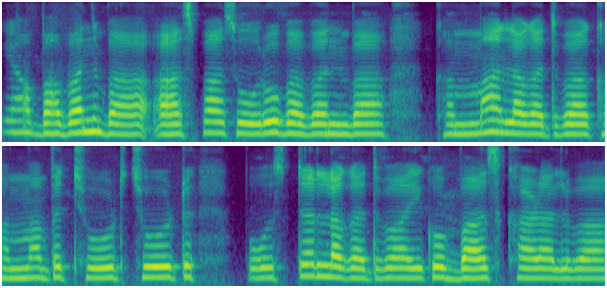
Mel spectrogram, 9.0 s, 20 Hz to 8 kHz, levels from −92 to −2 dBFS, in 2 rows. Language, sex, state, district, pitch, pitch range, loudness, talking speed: Hindi, female, Bihar, Darbhanga, 210 Hz, 205-225 Hz, -17 LUFS, 130 wpm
